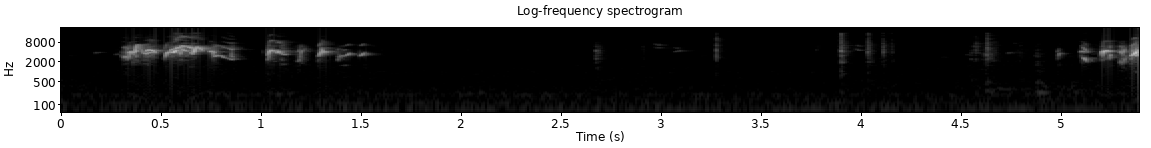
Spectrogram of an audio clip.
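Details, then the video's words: European goldfinch, a young bird, in its first song for defending territory and attracting females: a brief tinkling twitter burst, a long near-silent gap with faint ticks, then another burst starting. "first song of a young goldfinch amazing wonderful singing"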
